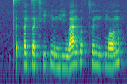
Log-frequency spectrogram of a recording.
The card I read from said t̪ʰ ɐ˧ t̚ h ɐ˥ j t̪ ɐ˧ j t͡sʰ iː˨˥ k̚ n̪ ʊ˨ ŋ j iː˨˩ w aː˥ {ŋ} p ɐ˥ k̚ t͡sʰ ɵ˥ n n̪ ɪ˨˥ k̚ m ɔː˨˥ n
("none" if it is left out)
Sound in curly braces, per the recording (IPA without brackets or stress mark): ŋ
